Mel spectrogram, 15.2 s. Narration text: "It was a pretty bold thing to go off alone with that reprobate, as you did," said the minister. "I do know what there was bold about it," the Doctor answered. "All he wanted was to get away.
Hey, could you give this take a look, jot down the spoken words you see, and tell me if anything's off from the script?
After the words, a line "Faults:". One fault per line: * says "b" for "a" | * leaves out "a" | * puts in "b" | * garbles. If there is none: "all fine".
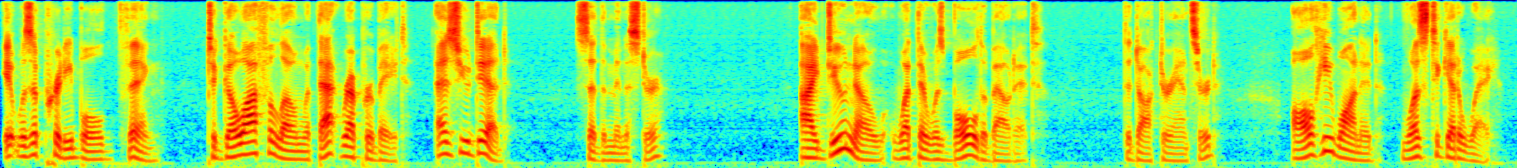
"It was a pretty bold thing to go off alone with that reprobate, as you did," said the minister. "I do know what there was bold about it," the Doctor answered. "All he wanted was to get away.
Faults:
all fine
